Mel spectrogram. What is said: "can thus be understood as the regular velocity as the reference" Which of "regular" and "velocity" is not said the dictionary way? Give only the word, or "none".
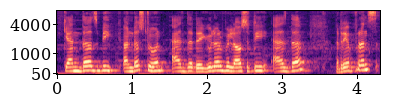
none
